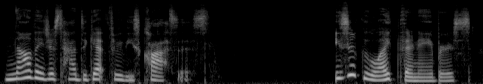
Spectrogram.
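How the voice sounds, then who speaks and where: A woman's voice: fairly high pitch, expressive, a little slow, no echo, studio quality. A woman reading a story aloud as scripted narration. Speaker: fan fiction reader.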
